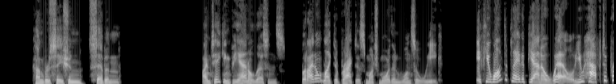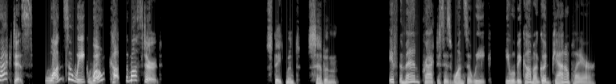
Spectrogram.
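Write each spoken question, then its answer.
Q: If the man practices once a week, he will become a good piano player.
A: False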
